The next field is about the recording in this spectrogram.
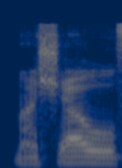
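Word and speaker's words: مشوا: dan jangan ditekan-tekan dan bunyi vokalnya itu adalah u ya bukan O nah ini sering ya sering kami dapati di banyak orang ya Ee ketika ada wau sukun itu terbacanya O masyaau masyaau masyau Fi masyaufi Nah itu ee enggak tepat ya Enggak tepat Jadi bukan O ya tetapi bunyinya adalah u masyau monyongkan bibirnya masyau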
